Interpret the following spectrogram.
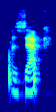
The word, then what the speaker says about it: Zek: Then the last song on the whole album is called Zek, and it's spelled Z-E-K.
